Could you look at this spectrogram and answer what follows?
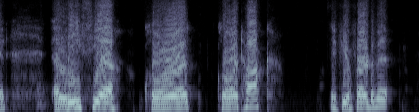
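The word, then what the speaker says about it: Elysia chlorotica: been looking into called, and I'm going to butcher the heck out of this word when I say it, Elysia chlorotok, if you've heard of it.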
